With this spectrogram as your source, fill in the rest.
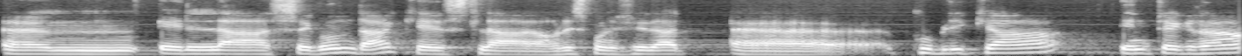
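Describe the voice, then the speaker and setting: Here a man speaks with a French accent. His pitch is fairly high, with ordinary pitch variation. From France. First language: French (speaking Spanish). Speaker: theatre director. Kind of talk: panel discussion. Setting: stage with audience. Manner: halting, many fillers.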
